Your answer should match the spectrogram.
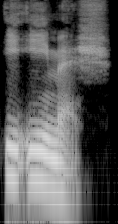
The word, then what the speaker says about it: Imix: The first or red harmony is represented by the gly calledx pronounced e mesh.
